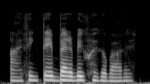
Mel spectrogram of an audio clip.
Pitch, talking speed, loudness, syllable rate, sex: 180 Hz, 320 wpm, -19 LUFS, 8.3 syllables/s, female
